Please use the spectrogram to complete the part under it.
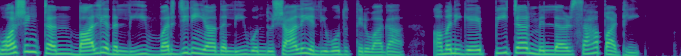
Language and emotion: Kannada, neutral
